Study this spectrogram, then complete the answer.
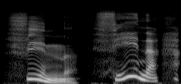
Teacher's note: Fin, c'est prononcé fin avec le i long.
